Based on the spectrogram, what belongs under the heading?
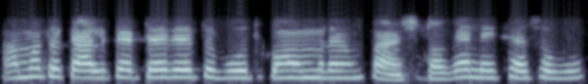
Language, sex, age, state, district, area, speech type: Odia, female, 60+, Odisha, Gajapati, rural, conversation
